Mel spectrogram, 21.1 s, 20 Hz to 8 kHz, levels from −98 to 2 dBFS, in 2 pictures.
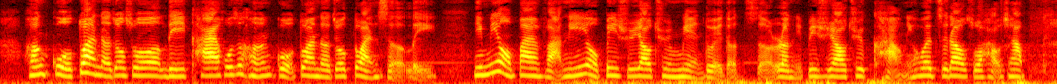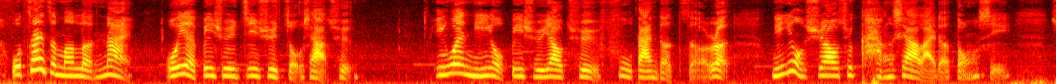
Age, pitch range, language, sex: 30-49, 195-245 Hz, Chinese, female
